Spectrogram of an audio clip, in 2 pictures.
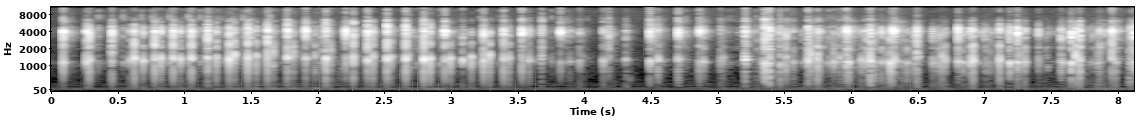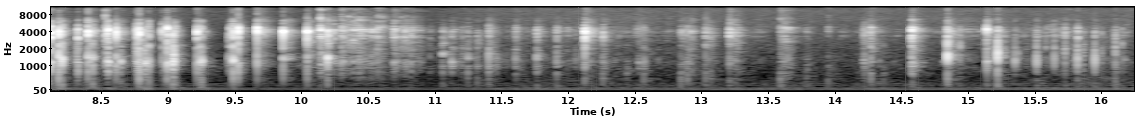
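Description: A yellow metal aerosol spray paint can is tapped with fingertips and shaken so the ball rattles inside, making a dense stream of sharp, bright clicks and rattles. The clatter is busiest for about the first ten seconds, then thins into scattered, quieter taps.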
